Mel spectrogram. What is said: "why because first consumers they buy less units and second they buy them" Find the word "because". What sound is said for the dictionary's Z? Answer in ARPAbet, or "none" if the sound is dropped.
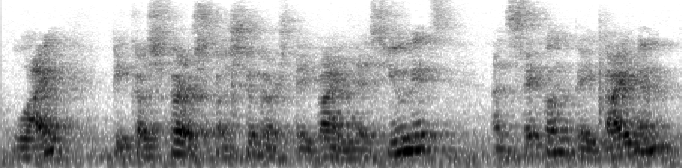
S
